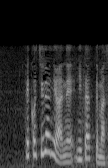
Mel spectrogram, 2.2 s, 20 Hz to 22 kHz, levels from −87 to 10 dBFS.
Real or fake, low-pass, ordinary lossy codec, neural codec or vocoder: real; 7.2 kHz; none; none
